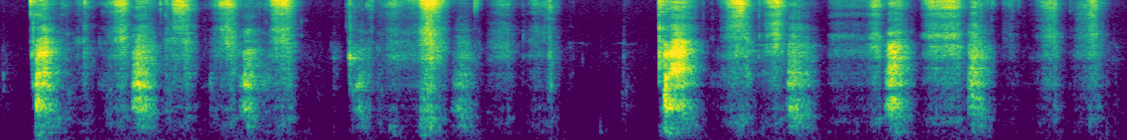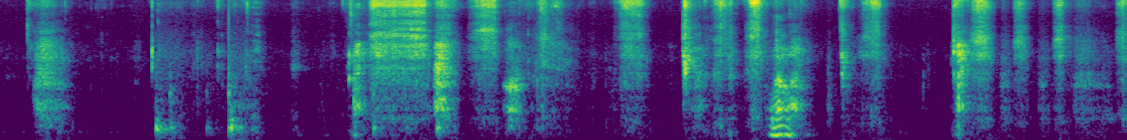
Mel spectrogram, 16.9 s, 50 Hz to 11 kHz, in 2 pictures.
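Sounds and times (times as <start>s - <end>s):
panting breaths: 0.2s - 4.3s, 5.0s - 9.1s, 11.1s - 16.9s
wet chewing and lip smacking: 13.1s - 16.5s.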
